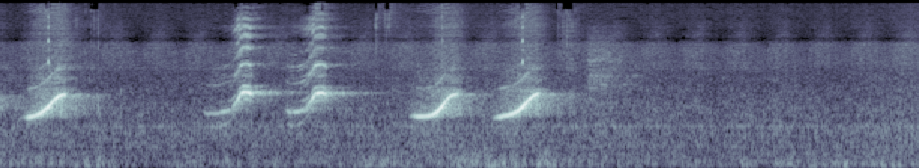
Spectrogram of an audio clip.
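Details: Whistles from a pet parrot that has just begun whistling: five bright upslurred notes in quick bursts, one alone then two paired sets, followed by quiet room noise.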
